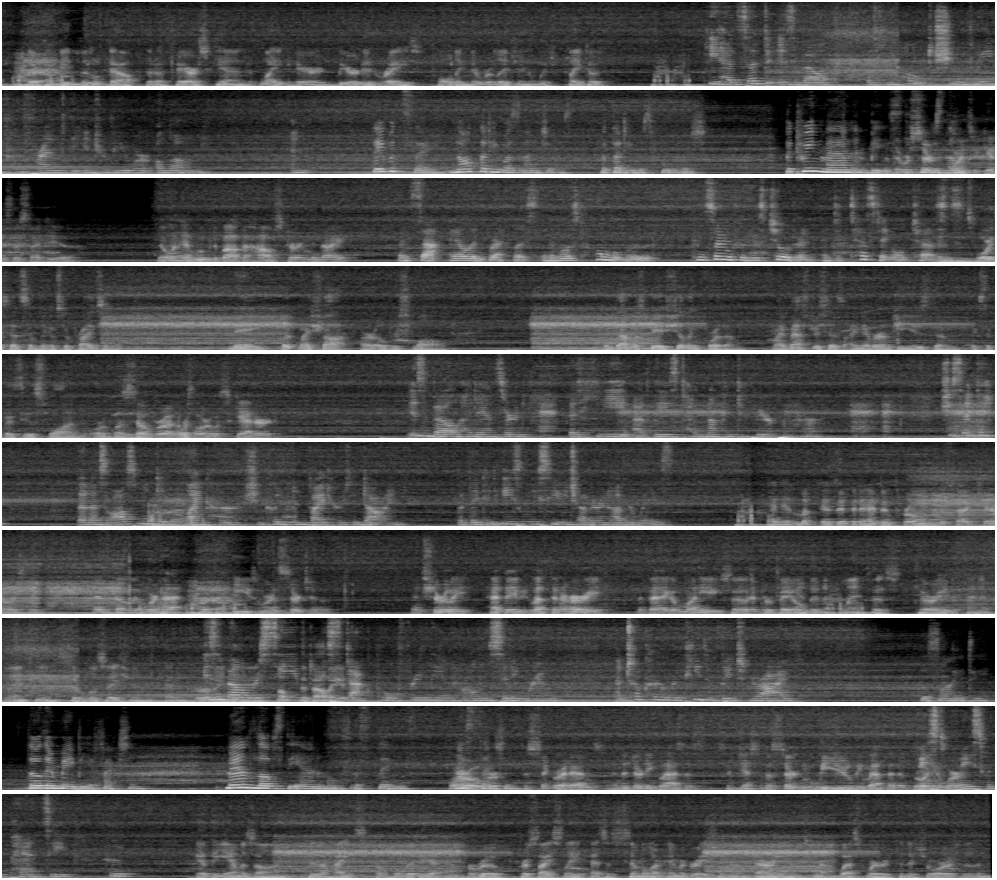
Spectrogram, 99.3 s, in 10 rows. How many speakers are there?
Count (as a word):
six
